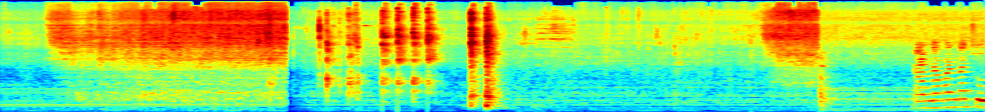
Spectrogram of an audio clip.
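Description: Onion and spice masala sautéing in a pan: a steady sizzle first, then a run of sharp spoon-against-pan knocks and scrapes, settling back into a softer fry with more stirring near the end, no clear speech.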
